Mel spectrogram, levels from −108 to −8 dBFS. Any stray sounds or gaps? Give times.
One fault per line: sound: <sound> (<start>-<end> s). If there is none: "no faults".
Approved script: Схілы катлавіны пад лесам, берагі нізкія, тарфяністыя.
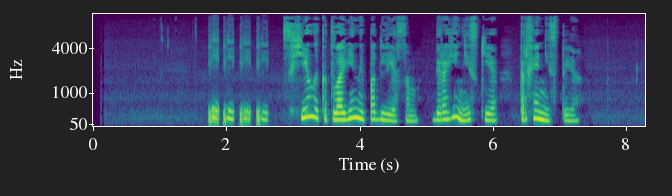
sound: laugh (1.7-2.6 s)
